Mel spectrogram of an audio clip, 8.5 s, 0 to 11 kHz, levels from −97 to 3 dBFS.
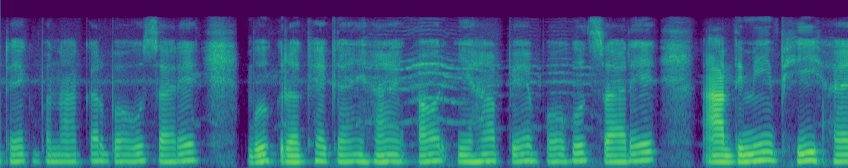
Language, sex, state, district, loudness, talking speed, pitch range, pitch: Hindi, male, Jharkhand, Palamu, -24 LUFS, 115 wpm, 135-150 Hz, 135 Hz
